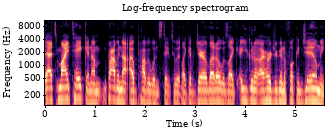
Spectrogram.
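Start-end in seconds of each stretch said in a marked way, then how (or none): 3.9-5.6 put-on New York accent. Imagining the actor answering a call to jail him: Jared Leto with New York accent. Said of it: "I don't know why he's got a New York accent".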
